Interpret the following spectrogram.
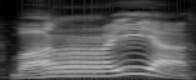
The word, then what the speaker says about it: birria: Or in Spanish, it says birria. So you got to roll the R because it says birria. You like to roll the R in the Spanish language.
